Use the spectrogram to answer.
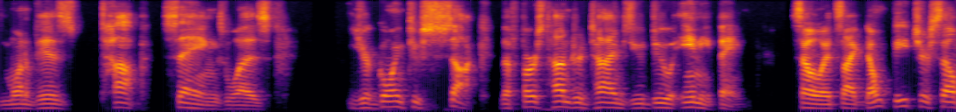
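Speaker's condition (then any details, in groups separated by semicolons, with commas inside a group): No condition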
